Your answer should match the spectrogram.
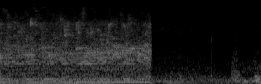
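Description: Gasoline draining out of a lawn mower that sat all winter, a steady liquid pour for about a second and a half that abruptly stops, followed by faint dripping and quiet background.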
